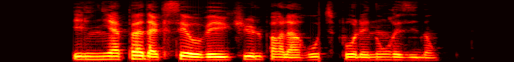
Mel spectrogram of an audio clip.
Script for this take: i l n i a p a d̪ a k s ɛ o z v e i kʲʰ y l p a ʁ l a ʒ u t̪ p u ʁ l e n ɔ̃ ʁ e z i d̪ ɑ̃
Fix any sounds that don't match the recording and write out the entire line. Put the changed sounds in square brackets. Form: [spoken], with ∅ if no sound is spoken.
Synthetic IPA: i l n i a p a d̪ a k s ɛ o [∅] v e i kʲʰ y l p a ʁ l a [ʁ] u t̪ p u ʁ l e n ɔ̃ ʁ e z i d̪ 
